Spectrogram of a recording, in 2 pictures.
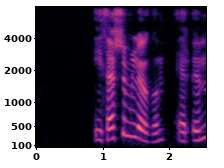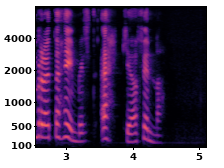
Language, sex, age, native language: Icelandic, female, 40-49, Icelandic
